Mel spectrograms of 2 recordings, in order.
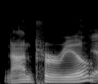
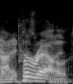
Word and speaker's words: Nonpareil: So, Resident Redacted's Copley, I don't even know how to say this one. It's like the candies, the Nonpareils. – Nonpareil? – Yeah. I don't know if that's right. – Nonpareil. Nonpareil, okay. According to Google.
